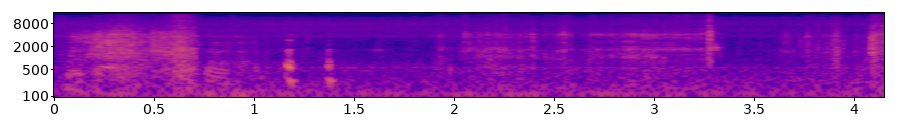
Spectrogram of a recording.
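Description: Asphalt ridge-cap shingle pieces scraped and shuffled by hand on a shingled roof: a gritty scraping rustle strongest in the first second, then quieter handling with a light tap later on.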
